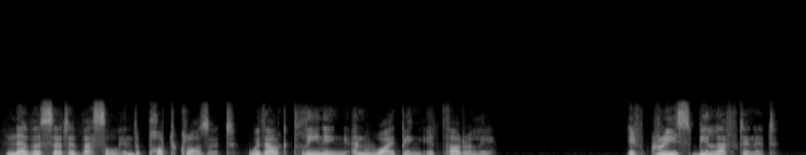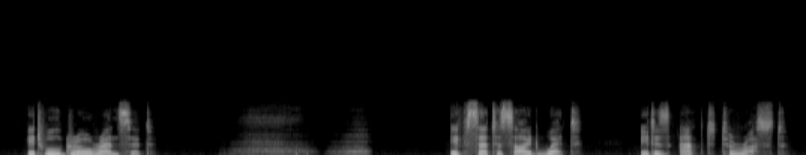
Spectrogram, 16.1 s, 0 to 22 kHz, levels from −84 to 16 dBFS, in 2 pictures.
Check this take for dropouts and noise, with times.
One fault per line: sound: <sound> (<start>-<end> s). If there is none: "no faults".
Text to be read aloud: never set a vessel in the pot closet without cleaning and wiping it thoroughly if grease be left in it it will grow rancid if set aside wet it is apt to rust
sound: breath (10.2-11.8 s)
